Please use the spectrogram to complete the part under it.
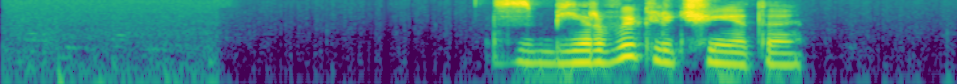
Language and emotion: Russian, angry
